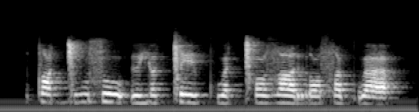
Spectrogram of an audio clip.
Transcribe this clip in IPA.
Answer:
tˤaɡ͡ǀu so ʔɘjɐǀe kʷʰaǀʰozˤe rosˤɘkʷʼa

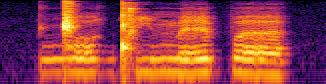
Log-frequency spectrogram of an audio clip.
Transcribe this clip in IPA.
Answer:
ŋ͡ǁɔǃʼimɛ pɐ

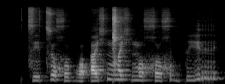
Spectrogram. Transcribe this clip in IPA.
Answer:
t͡sit͡sɵχʷɤbɔ ʔaçŋ͡ǁaçmɤ χʷəχʷəb pir

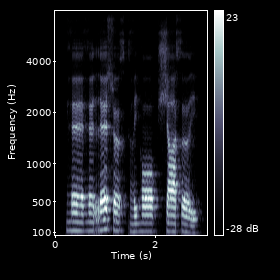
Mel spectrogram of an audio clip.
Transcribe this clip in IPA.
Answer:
ɦɛːɦɛrɛ ɬœːxka̤i̯ɦɔːk ʃa xəːi̯

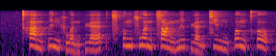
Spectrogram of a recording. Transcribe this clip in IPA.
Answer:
kʰa˥˨npi˥˨ŋʂwə̰˨˩npɥɛ˨˦ | t͡sʰʊ˦ŋswə˥˨nt͡sɑ˥˨ŋmi˦ pɥɛ̰˨˩nt͡ɕi˥˨ŋ | ɤ˥˨ŋkʰɤ˥˨

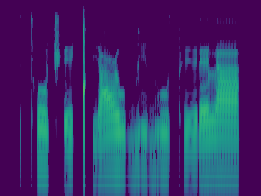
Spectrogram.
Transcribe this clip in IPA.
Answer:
tʰo˦˨t͡ʃʼe˩˧ǃʰi˩˧ ʕu˦˨bi˦˨buː˦ tʰɪː˩˧ɾɛ˦la˦

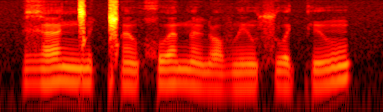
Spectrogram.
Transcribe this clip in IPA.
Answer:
ɣæŋ͡ǀiǁæ̃ χʷæn̪æ̃ɳɒ βẽsʷæ kʲũ

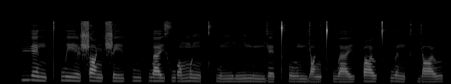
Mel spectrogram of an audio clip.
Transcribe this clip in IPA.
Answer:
ɥɛ˥˨n pʰwe˥˨ɪ̯ʂɑ˥˨ŋʂe˨˦ɪ̯ pu˦ pwa˦ɪ̯xwɔ˨˦mɤ˥˨ŋkʰu˨˩ mi˨˦ŋmy˧mjɛ˨˦ t̪ʰo˨˦ʊ̯mjɑ˨˩ŋt̪ʰwa˨˦ɪ̯ pɑ˦ʊ̯t̪ʰwə˥˨npʰjɑ˨˦ʊ̯

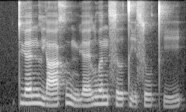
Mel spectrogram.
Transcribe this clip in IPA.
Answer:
t̪ɥɛ˥nljä˧˥ xu˥˩mɥɛ˧˥ lwə˥nsɹ̩˧˥t̪ḭ˨˩su˧˥ t̪ʰi˧˥

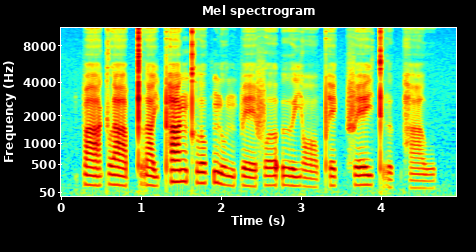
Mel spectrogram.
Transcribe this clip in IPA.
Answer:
paː˩˦klaː˨˩p̚tra˨˩j pʰa˥˩ŋkʰlo˦˥k̚nu˨˩n peː˨˩fɤː˦˥ʔɯː˧ jɔː˨˩pʰe˦˥k̚ feː˥˩j trɯ˨˩k̚ha˧w

